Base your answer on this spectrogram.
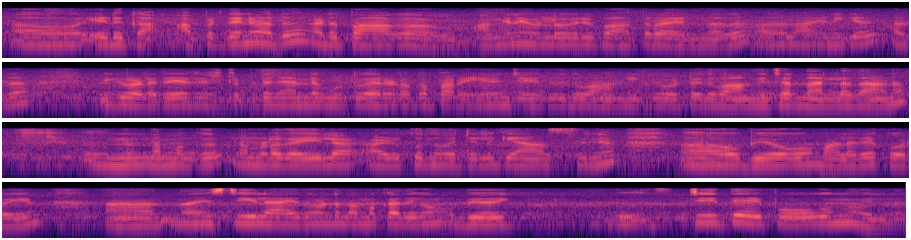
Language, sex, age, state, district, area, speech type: Malayalam, female, 45-60, Kerala, Kottayam, rural, spontaneous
